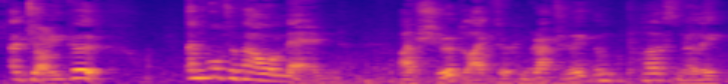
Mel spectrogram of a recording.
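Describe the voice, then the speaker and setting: A man's voice: a little high, huge pitch swings, fairly quick. Guy acting posh british army captain, pompous and jolly, very up and down, roomy sound. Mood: jolly, brisk. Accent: British, upper-class. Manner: plummy, hesitant, stiff-upper-lip politeness. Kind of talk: radio play acting. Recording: roomy, distant mic, faint noise.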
